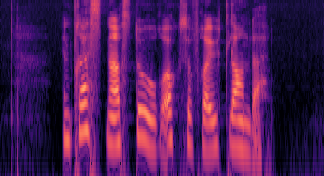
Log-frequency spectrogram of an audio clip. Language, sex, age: Norwegian, female, 40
